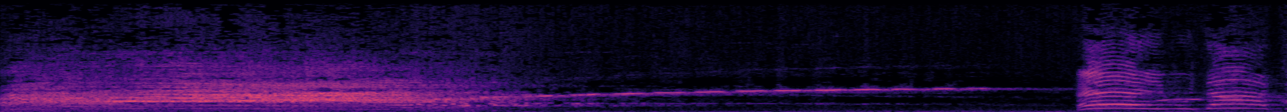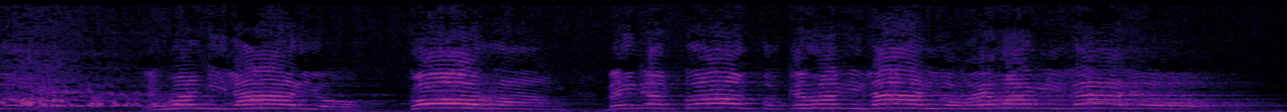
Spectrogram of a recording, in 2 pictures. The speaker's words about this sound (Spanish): Rueda varias veces por el suelo, pero continúa defendiéndose hasta que, agotado y ya sin fuerzas, lanza un último grito y cae desmayado frente al tranquero de los malabares.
